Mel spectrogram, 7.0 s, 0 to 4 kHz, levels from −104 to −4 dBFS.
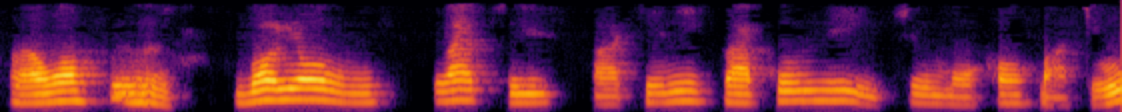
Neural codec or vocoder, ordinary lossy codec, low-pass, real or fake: codec, 16 kHz, 1.1 kbps, Voila-Tokenizer; MP3, 24 kbps; 3.6 kHz; fake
